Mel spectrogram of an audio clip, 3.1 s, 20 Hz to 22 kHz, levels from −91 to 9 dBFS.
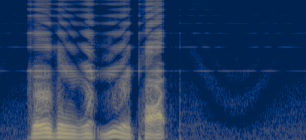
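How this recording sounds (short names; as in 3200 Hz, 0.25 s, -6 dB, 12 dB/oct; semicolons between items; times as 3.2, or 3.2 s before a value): a buzz of ramps at a fixed pitch in blocks of 16 samples; phasing stages 12, 0.74 Hz, lowest notch 550–4300 Hz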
